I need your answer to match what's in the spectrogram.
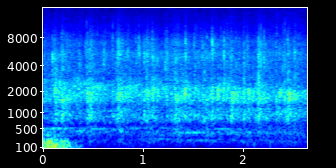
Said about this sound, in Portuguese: Se você puder dar uma salva de palmas e tomar o seu assento.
